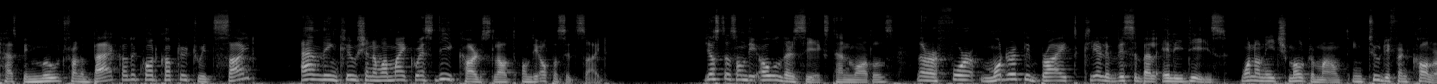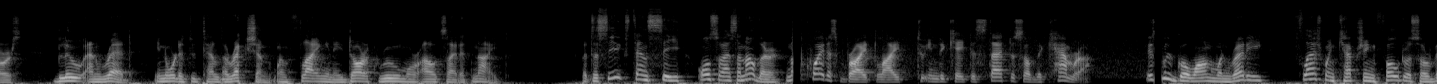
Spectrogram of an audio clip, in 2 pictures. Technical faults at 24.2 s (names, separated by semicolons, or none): input switched to a poorer device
